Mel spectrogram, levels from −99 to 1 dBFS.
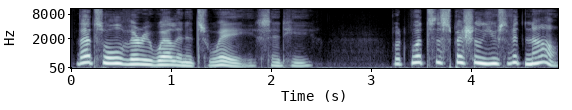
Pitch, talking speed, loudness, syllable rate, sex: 245 Hz, 210 wpm, -14 LUFS, 5.1 syllables/s, female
